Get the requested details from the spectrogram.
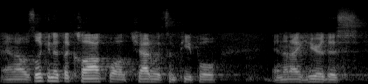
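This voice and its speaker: A man's voice: medium pitch, fast talker, very noisy. A man preaching a sermon as a priest in a church, telling stories with humor and laughing asides.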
